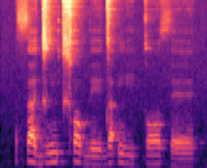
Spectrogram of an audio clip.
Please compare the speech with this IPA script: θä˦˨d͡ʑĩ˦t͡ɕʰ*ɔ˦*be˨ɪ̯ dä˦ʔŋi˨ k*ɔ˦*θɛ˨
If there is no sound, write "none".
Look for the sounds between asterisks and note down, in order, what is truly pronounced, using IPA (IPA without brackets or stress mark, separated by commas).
ɔ˦˨, ɔ˦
